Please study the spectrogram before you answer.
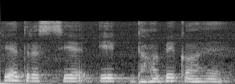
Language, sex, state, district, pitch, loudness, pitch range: Hindi, male, Uttar Pradesh, Shamli, 145 Hz, -15 LUFS, 130-145 Hz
